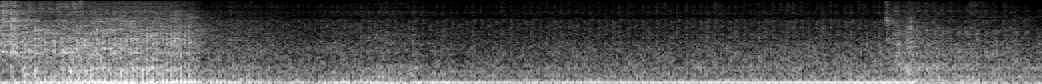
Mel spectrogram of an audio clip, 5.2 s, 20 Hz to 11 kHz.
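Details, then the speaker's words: Lincoln SA-200 welder, Continental F163 engine, just after a Marvel Schebler carburetor rebuild: low, slow drone with a steady beat about four per second. Low idle rpm is slightly too low, so the exciter may not produce enough output. "well I think she might be good so I don't know if you can hear it like I can but those low idle RPMs are just a just a Teensy bit too low"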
